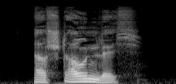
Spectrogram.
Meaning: amazing, impressive, surprising (contrary to or surpassing expectations, in a positive or neutral framing)
- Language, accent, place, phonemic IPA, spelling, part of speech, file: German, Germany, Berlin, /ɛɐ̯ˈʃtaʊ̯nlɪç/, erstaunlich, adjective, De-erstaunlich.ogg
